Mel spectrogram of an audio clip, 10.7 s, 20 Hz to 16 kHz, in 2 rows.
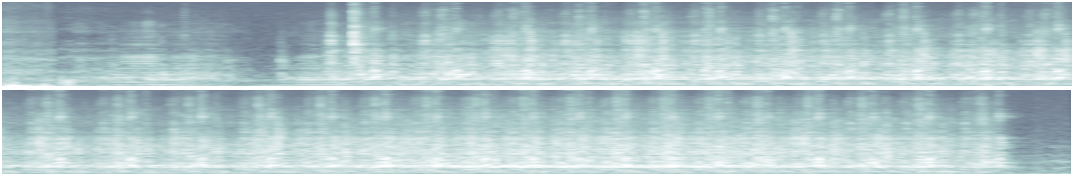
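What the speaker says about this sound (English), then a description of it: "you'll see that the machine continues to chain out here" A Singer 631G sewing machine runs steadily while sewing a chain stitch seam, a fast, even mechanical whir and rhythmic needle clatter that starts after a brief pause and carries on loud and close to the end.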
